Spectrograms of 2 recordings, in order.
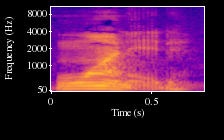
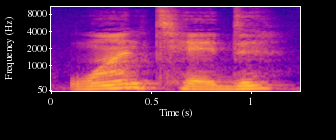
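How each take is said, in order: First: The T is dropped and the D weakened. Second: The T is clearly pronounced in the middle. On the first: "she's dropping the T out of that word and kind of weakening the D" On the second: "The proper way to pronounce this word in English is wanted"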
